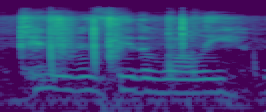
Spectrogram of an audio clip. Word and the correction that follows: woolly: It's woolly mammoth.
